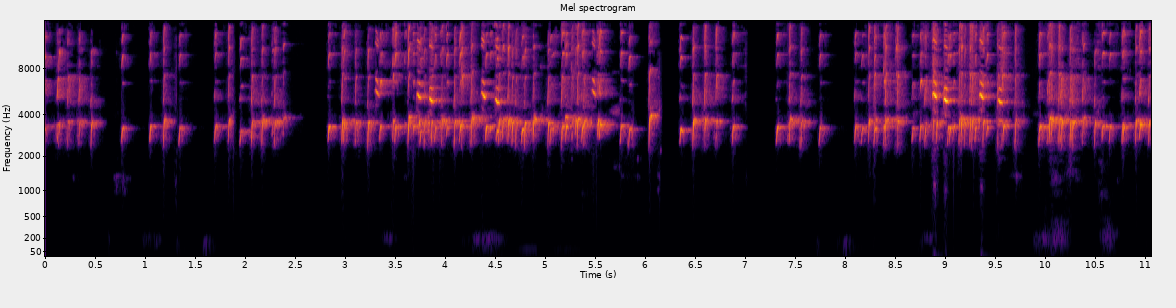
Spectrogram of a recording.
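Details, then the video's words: European goldfinches chattering together in a collective batbata song. Quick, high, jingling chirps come in short clusters early on, then swell into sustained, dense twittering with occasional pauses. "بتبتة جماعية من الطبيعة سوف يفقد عقله الحسون دواء لي صمت الحسون"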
